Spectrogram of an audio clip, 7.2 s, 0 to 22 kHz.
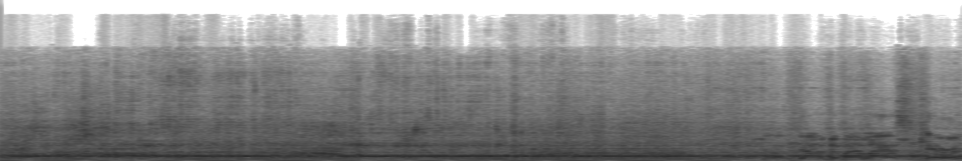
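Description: Carrots are pushed through a WHF juicer fitted with a blowback cutter and a number 2 grid with 1/8 inch holes, giving a loud mechanical grinding with a pulsing rhythmic churn and rattling bursts near the end, close by with no talk.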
